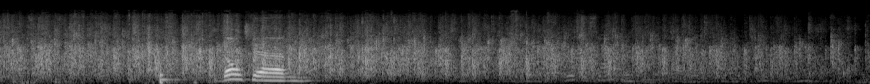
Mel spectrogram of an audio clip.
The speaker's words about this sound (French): Je pense qu'on peut terminer avec une belle main d'applaudissements pour les euh, intervenants.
